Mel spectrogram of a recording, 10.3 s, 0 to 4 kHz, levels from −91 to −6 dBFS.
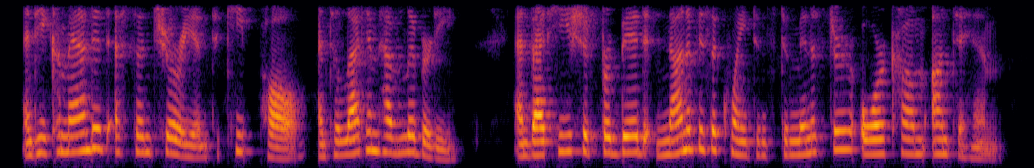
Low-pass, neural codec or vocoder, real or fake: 3.6 kHz; none; real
